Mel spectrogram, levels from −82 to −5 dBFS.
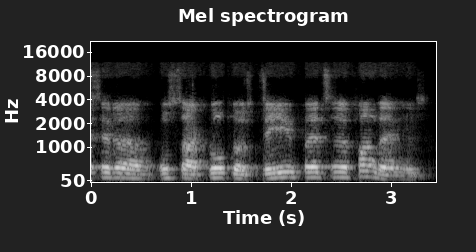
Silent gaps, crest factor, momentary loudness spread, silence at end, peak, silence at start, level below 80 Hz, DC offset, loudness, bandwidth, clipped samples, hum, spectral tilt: none; 16 dB; 4 LU; 0.15 s; -12 dBFS; 0 s; -72 dBFS; under 0.1%; -28 LUFS; 12.5 kHz; under 0.1%; none; -5 dB/octave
